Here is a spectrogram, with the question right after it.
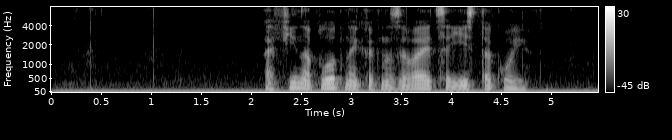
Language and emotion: Russian, neutral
